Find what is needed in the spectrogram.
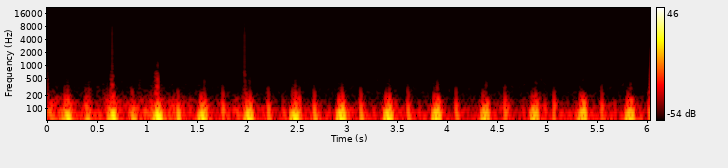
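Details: Own heart recorded while sitting in 100 degree heat during a heatwave: rapid, regular, dull thumps at roughly 130 a minute; tachycardia.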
